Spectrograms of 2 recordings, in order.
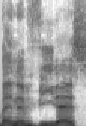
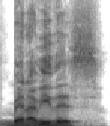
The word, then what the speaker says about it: Benavides: And because I know there's like the slight pronunciation, it's not Benavides, it's like the silent V. How do you pronounce it? It's Benavides. Benavides.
